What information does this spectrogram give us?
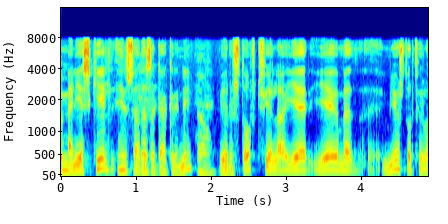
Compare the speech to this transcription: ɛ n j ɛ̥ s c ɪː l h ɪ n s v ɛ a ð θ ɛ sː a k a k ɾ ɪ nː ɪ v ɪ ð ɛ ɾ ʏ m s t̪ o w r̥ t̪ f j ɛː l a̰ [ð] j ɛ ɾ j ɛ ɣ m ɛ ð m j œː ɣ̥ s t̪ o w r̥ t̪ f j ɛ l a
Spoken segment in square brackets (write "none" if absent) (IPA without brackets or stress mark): ɣ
